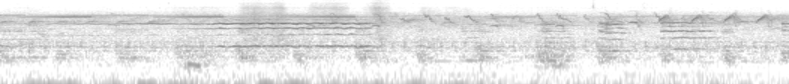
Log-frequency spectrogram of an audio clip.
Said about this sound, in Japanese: でも鳥って鳴いてるんですね。いつもいそいそしてて気づきませんでしたけど。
